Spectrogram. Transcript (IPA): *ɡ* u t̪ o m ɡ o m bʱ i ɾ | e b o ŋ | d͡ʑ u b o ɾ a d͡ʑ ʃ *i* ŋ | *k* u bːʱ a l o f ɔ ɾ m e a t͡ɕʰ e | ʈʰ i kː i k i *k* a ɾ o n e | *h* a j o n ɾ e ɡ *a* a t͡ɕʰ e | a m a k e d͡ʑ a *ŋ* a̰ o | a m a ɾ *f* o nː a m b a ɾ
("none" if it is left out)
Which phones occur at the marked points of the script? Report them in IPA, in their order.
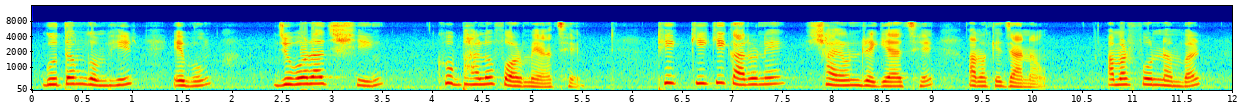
ɡ, i, kʰ, k, ʃ, e, n, f

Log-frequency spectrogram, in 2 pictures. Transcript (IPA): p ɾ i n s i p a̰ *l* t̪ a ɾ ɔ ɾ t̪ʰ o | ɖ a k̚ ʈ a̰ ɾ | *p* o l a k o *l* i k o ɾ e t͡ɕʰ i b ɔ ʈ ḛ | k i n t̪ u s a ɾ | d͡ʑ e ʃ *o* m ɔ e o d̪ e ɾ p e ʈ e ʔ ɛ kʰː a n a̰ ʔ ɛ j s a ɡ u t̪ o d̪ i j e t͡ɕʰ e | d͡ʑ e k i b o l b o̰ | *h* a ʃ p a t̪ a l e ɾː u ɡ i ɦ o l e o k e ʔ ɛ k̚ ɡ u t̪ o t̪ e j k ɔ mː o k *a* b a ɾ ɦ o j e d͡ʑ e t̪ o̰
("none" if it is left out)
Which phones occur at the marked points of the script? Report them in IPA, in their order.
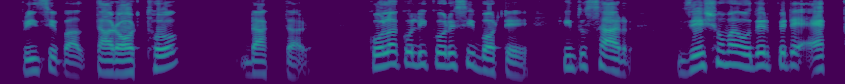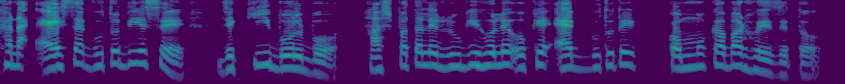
l, k, l, ɔ, h, a

